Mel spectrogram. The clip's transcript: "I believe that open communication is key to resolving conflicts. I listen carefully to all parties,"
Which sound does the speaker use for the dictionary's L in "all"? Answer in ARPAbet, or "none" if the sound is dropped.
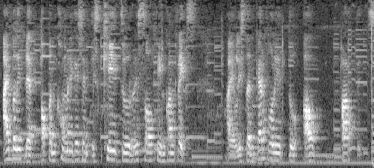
W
